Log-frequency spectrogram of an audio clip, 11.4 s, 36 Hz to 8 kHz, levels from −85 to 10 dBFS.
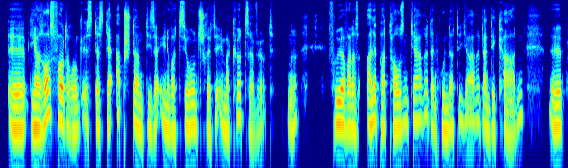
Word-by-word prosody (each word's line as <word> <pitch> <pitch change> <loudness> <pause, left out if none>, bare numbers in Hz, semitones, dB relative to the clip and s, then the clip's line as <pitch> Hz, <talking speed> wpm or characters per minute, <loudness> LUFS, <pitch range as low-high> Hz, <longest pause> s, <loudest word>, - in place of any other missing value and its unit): äh 130 -3 +4
die 135 - -1
Herausforderung 135 - +5
ist, - - -5
dass - - -1
der - - -1
Abstand 130 -8 0
dieser 130 +1 -3
Innovationsschritte 130 -1 -2
immer 125 -6 -3
kürzer 185 - -5
wird, - - -13 0.2
ne? - - -6 0.6
Früher 150 -1 +5
war 135 0 +3
das 130 -4 -1
alle 160 +3 +3
paar 140 -3 -2
1.000 140 +4 0
Jahre, 170 +5 -2
dann - - -4
hunderte 125 +7 -3
Jahre, 155 - -4
dann 130 -3 -2
Dekaden, 130 +9 -3 0.5
äh 140 -2 +2
140 Hz, 135 wpm, -24 LUFS, 130-155 Hz, 0.6 s, Herausforderung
